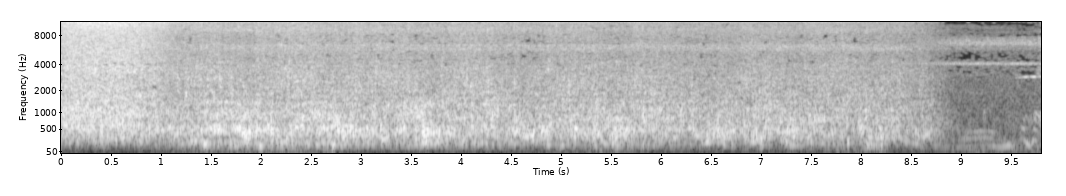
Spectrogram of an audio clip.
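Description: Footsteps slosh through shallow river water.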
